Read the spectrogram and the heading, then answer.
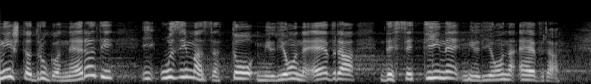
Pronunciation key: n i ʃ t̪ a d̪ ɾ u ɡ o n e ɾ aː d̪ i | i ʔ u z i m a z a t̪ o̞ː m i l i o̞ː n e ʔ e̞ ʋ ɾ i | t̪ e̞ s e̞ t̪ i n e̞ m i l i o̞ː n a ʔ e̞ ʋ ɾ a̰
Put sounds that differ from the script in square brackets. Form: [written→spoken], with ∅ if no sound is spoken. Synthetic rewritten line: n i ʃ t̪ a d̪ ɾ u ɡ o n e ɾ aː d̪ i | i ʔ u z i m a z a t̪ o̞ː m i l i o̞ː n e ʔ e̞ ʋ ɾ [i→a] | [t̪→d̪] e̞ s e̞ t̪ i n e̞ m i l i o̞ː n a ʔ e̞ ʋ ɾ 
